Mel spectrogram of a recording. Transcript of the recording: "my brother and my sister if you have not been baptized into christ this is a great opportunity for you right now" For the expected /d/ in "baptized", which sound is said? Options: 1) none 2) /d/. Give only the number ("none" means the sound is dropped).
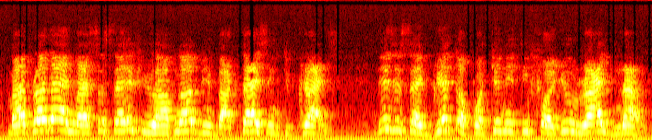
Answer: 2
